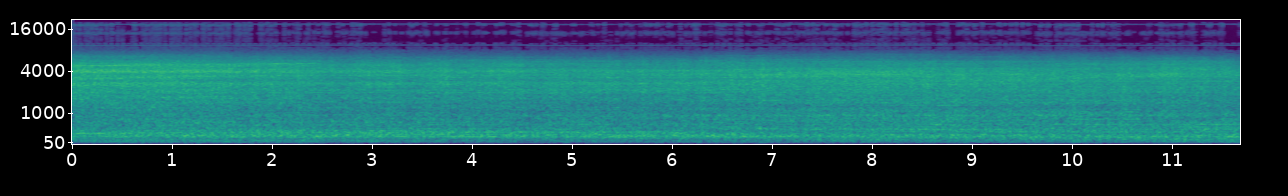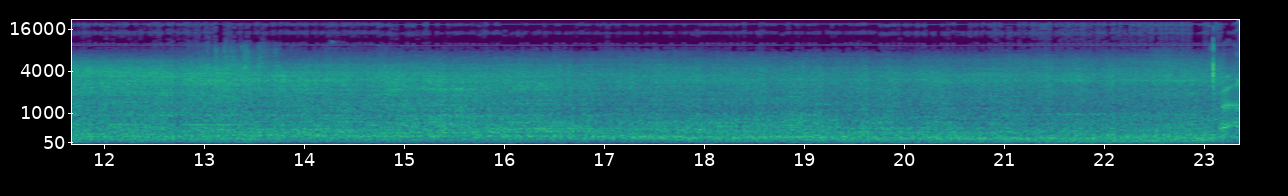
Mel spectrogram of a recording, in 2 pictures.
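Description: Airliner jet engines spool up for takeoff at an airport, a loud, continuous broadband roar that holds steady and dense throughout, heard from a spotting position with no pauses.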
